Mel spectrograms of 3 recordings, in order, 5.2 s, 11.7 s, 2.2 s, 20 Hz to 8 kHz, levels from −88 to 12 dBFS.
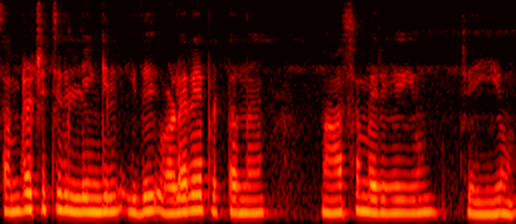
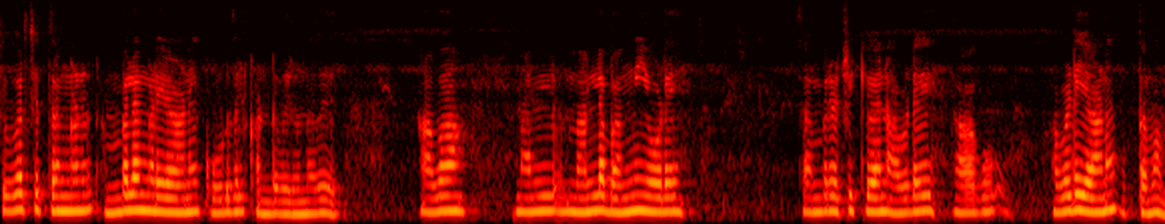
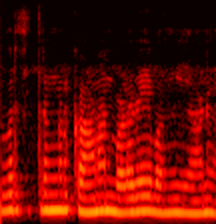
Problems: low volume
